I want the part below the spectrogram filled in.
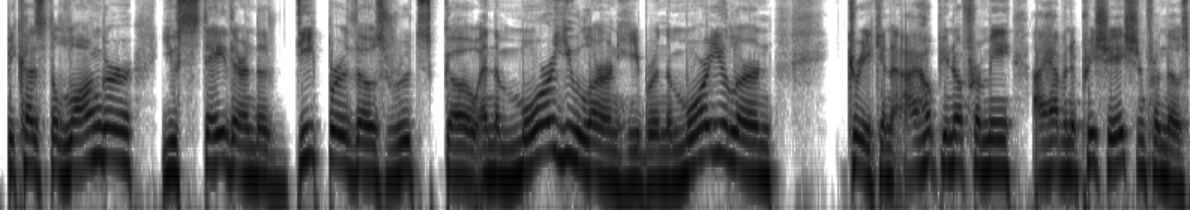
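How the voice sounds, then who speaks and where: A man with a fairly high voice, recorded dry with no room sound. He speaks as a pastor in a podcast discussion, reflective and searching as he lays out a long question. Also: a little mellow, dry recording.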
